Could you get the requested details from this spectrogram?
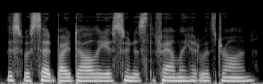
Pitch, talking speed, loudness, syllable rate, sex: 170 Hz, 275 wpm, -17 LUFS, 6.4 syllables/s, female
